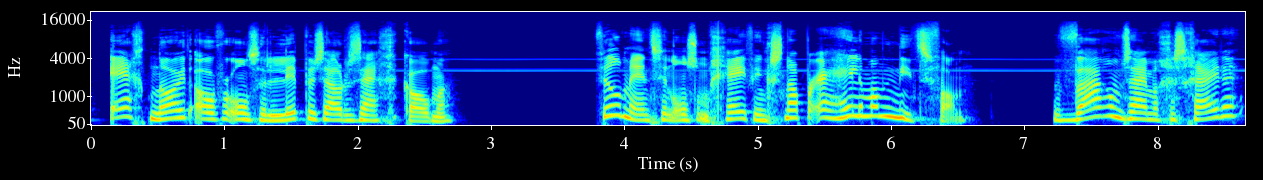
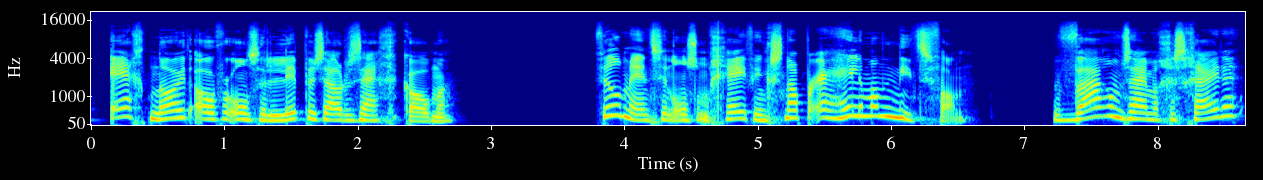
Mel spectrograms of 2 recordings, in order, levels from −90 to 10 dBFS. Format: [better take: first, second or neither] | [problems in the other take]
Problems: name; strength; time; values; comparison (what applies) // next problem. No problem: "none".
second | high-pitched whine; faint; from 1.5 s on; 2.5 kHz, 35 dB below the speech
